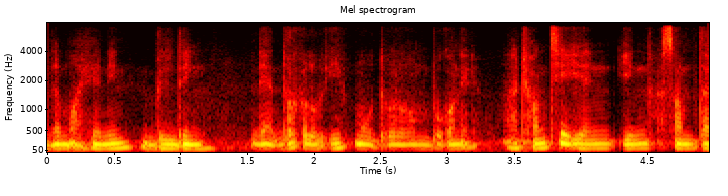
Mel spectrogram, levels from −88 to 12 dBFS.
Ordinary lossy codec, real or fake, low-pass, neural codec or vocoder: none; fake; 7.2 kHz; codec, 16 kHz in and 24 kHz out, 0.9 kbps, LongCat-Audio-Codec, fine tuned four codebook decoder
